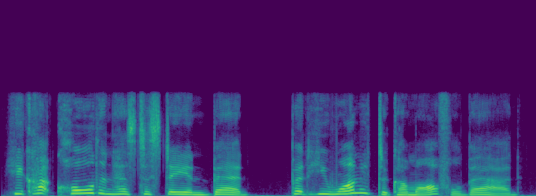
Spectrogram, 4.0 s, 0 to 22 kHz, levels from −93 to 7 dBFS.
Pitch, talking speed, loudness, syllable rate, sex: 250 Hz, 240 wpm, -18 LUFS, 5.0 syllables/s, female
